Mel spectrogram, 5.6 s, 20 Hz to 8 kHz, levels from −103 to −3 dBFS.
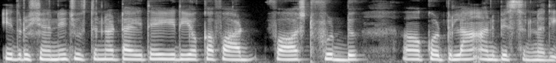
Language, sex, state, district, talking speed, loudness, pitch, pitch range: Telugu, female, Andhra Pradesh, Krishna, 130 wpm, -14 LUFS, 210 Hz, 205-220 Hz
